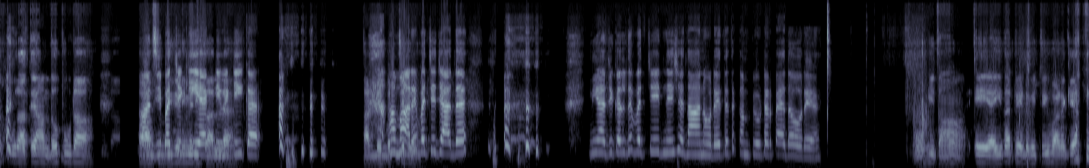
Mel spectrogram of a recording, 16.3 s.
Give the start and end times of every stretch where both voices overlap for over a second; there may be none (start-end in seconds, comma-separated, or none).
2.1-3.6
